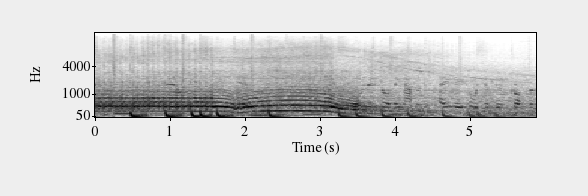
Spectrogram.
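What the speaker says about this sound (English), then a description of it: "a bit of a subdued burnout there from the Fix Auto backed Civic" Front-wheel-drive Honda Civic drag car doing a subdued burnout at a drag strip, engine revs climbing and dipping in loud sweeping tones with tyre noise, over steady crowd and announcer chatter.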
